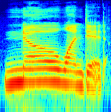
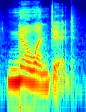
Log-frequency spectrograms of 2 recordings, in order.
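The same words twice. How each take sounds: First: "No one did" stretched out slowly, leaning on "No"; emphatic repeat. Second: Said in the usual way. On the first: Real, not acted. Host confessing nobody requested it, slow emphatic "No one did". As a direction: draw out "No" and admit it slowly.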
